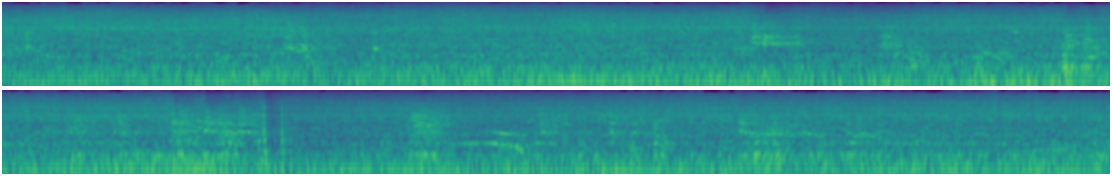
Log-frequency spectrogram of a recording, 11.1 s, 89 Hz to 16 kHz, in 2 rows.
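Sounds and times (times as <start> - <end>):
beef sizzling in skillets: 0.0 - 11.0.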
